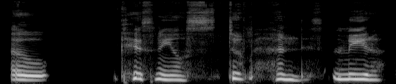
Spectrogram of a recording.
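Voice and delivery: a light mock-feminine swoon, slowed on the leader; choked mock swoon. A narrator's reading. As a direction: choke out a hammed-up flirt. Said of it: "he choked".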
